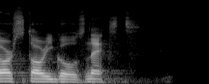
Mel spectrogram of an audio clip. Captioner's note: pause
